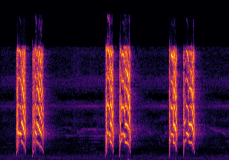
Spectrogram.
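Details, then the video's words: Indian ringneck parrot repeating loud, grating double screeches, three pairs spaced about a second apart, each note sharp and downward-sweeping, with a faint steady hum beneath. "Parrot Chirping Sounds / Voice"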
